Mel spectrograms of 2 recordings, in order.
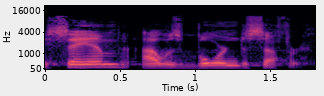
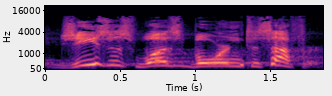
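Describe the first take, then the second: First: Mock dramatic. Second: Said in the usual way. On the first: Dad answering his daughter's money request, mock tragic. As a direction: lower and softer, a playfully martyred sigh of a line. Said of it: "you're so dramatic". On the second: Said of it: "well, here's the thing".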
